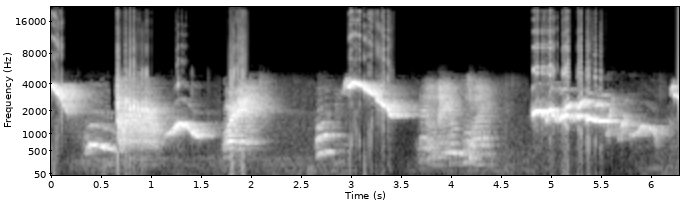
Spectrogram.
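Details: Talkative pet African grey parrots: a rapid mix of sliding whistles and speech-like harmonic phrases, loud and continuous, with short gaps between bursts indoors.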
